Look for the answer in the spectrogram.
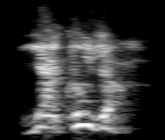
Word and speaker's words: Yakuza: And it's from a standpoint of, how you think of the Yakuza and the martial arts and the Dennis, you're not saying it right. It's Yakuza. It's the Yakuza.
